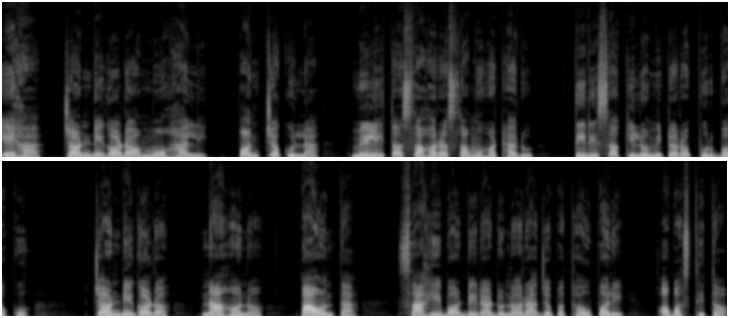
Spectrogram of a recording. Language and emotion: Odia, neutral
